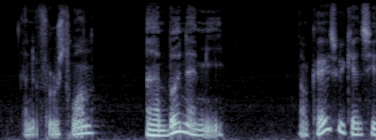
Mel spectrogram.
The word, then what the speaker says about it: bon ami: And the first one, un bon ami. Okay, so you can see that here you've got this adjective, bon, okay, and then you pronounce it bon ami when you make this link.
